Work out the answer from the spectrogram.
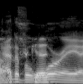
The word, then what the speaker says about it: Adebawore: Oh, Adebawore, I know, is the right pronunciation on that last name.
